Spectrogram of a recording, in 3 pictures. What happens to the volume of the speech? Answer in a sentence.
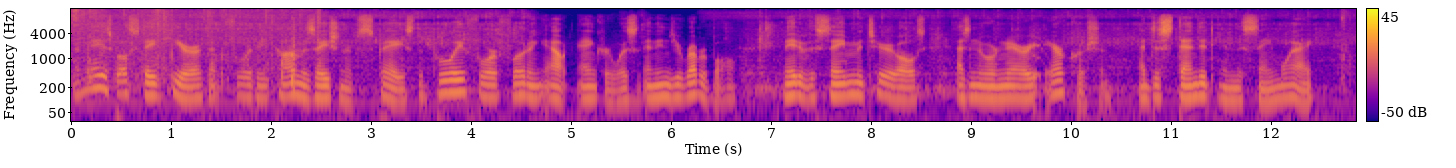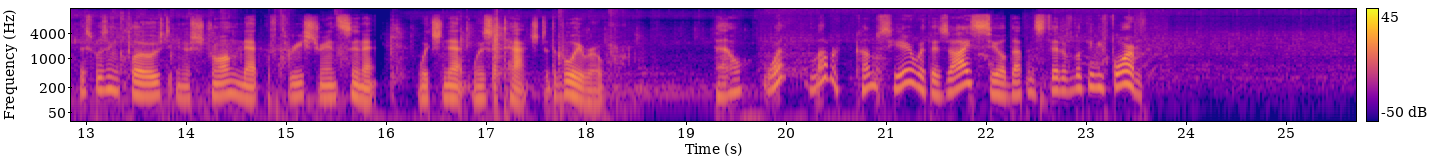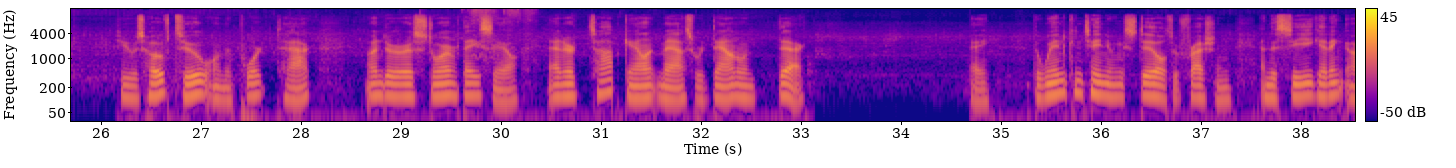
The volume of the speech stays about the same.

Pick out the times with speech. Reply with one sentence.
The speech can be heard from 0.0 to 18.2 s, from 19.3 to 23.6 s, from 26.2 to 33.0 s and from 34.7 to 38.5 s.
